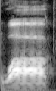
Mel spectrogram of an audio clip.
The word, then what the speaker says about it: walk: with colorful chalk right so just keep in mind walk talk talk they rhyme and because they have the same ending sound and they're spelled the same and they all don't follow the rules okay so I'm gonna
